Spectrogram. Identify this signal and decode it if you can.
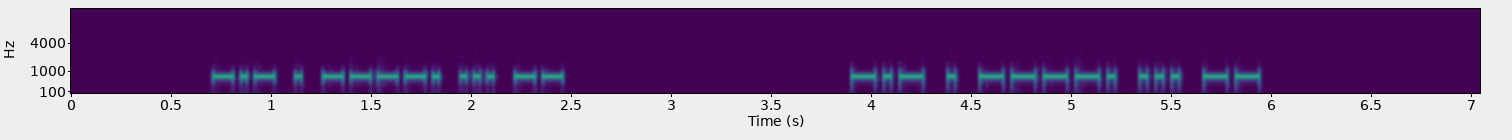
Morse code, heard as a keyed tone, about 39 wpm, 700 Hz. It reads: KE9SM KE9SM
